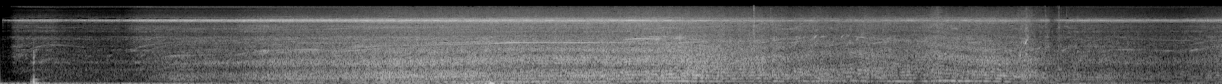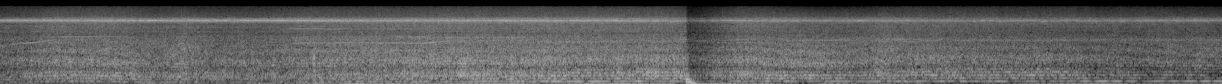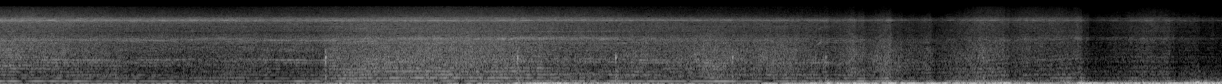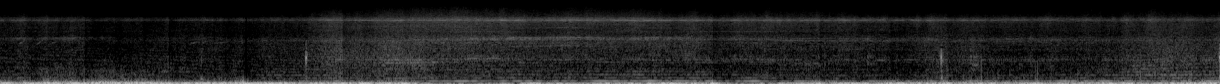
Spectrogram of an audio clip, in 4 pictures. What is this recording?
Hexacopter drone flight
I recorded this sound on the stage with Zoom H4n and Sennheiser shotgun mic.
hexacopter, copter, radio, pilot, flight, drone, control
